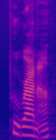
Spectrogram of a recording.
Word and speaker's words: Purana: Uh, so the main Puranic resource on ghost and death related information is Garuda Purana or Pur- Purana. There we go. I just got to keep thinking it's like a weird pronunciation of Purana.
